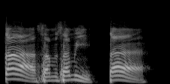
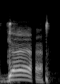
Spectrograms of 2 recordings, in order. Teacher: ujung lidah bertemu dengan gigi seri atas perbatasan gusi.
